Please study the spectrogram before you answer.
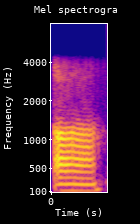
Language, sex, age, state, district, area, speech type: Assamese, male, 18-30, Assam, Dhemaji, rural, conversation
